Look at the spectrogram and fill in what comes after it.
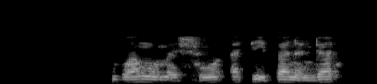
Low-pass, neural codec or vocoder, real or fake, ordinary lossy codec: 3.6 kHz; vocoder, 44.1 kHz, 128 mel bands, Pupu-Vocoder; fake; AAC, 24 kbps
